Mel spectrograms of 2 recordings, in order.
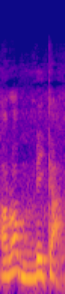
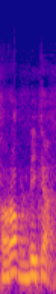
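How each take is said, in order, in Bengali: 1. r-এর পরে একটি গোলাকার 'o' স্বরধ্বনি আছে। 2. r-এর পরে একটি গোলাকার 'o' স্বরধ্বনি আছে।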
